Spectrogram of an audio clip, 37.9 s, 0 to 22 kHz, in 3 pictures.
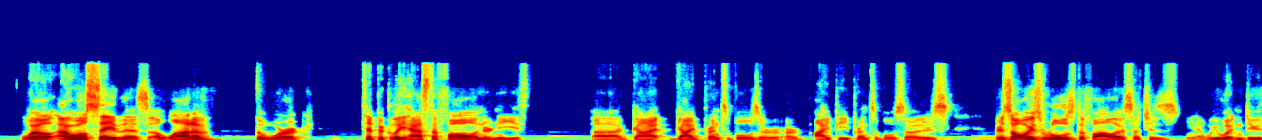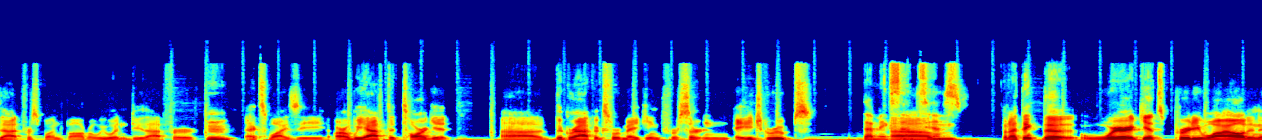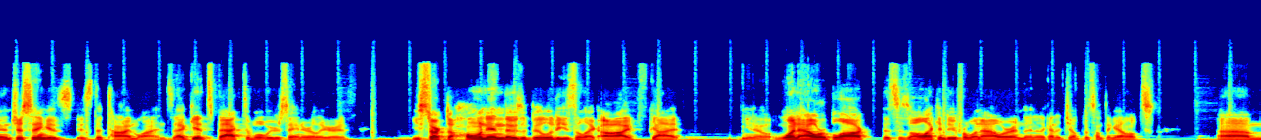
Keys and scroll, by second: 1.2 super+-, 2.5 space, 19.3 super+=, 20.9 space, 22.4 z, 23.0 space, 23.9 v, 37.7 space.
